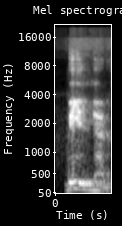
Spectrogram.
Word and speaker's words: Wilder: Wilder se pronuncia.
